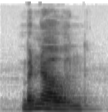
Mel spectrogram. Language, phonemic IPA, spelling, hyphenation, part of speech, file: Dutch, /bəˈnɑu̯ə(n)/, benauwen, be‧nau‧wen, verb, Nl-benauwen.ogg
- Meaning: 1. to confine, to enclose 2. to oppress 3. to distress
